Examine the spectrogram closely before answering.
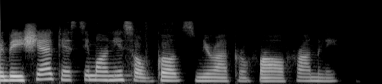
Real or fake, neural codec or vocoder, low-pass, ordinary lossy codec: fake; codec, 16 kHz, 0.5 kbps, X-Codec, HuBERT features, trained on balanced general audio; none; none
